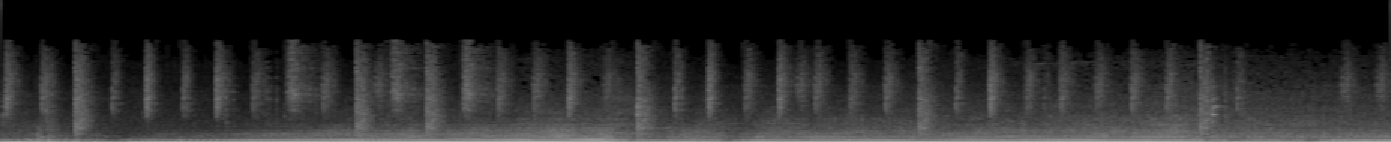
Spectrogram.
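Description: Car engine accelerating: its pitch climbs, drops sharply at gear changes about four seconds in and again near eight seconds, and holds steady in between. Background music with a steady beat plays along.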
